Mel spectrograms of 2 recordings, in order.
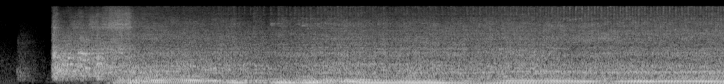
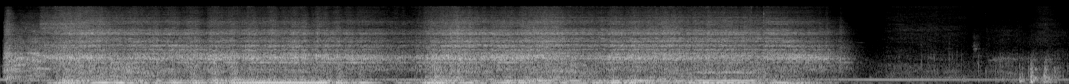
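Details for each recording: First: Peugeot 205 GTI engine after fixing its starting problems and reassembling everything except some covers: quick start and steady, even idle with no odd noises. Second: Peugeot 205 GTI engine first restarted after rebuild from scratch: rough metallic rattle growing as revs rise, then dropping back at idle, louder under throttle so tied to engine speed, something rotating suspected; possibly a loose heat shield.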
